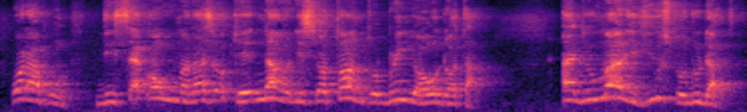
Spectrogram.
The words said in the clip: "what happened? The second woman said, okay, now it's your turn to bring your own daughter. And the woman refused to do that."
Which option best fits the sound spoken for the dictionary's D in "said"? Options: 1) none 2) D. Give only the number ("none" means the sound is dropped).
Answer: 1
